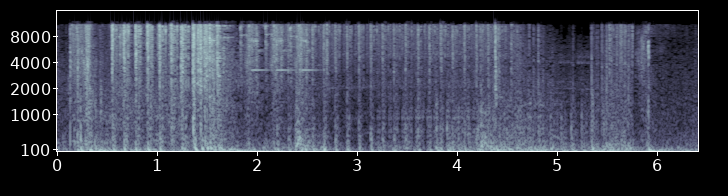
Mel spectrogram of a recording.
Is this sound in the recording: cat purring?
no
